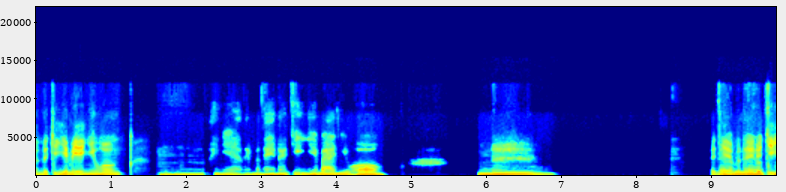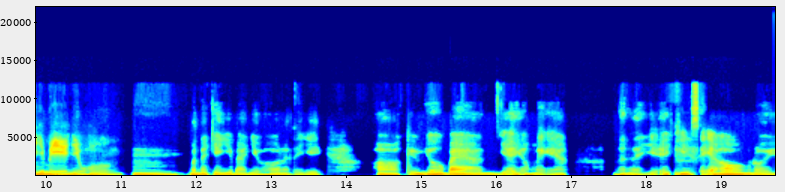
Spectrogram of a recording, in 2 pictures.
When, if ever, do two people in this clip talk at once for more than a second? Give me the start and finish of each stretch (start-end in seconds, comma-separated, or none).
9.1-10.5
